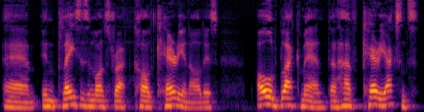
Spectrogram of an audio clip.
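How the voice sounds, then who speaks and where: A man's voice: mid-range voice, a little slow, darkish tone. An Irishman co-hosting a podcast in casual conversational chat. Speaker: podcast co-host.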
